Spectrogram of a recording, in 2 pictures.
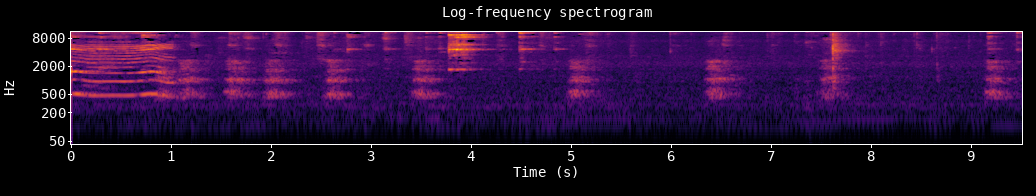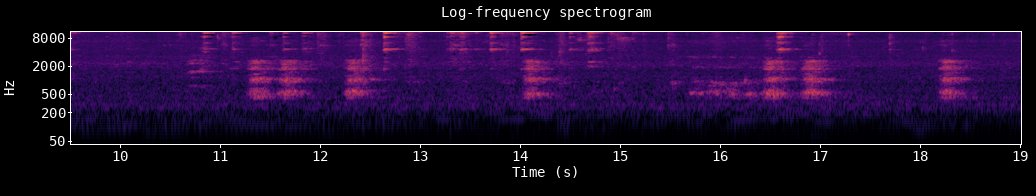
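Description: An animal making short, high-pitched calls, one after another about once a second, after a longer wavering call at the start.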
